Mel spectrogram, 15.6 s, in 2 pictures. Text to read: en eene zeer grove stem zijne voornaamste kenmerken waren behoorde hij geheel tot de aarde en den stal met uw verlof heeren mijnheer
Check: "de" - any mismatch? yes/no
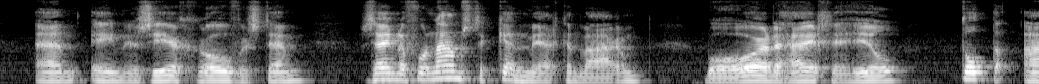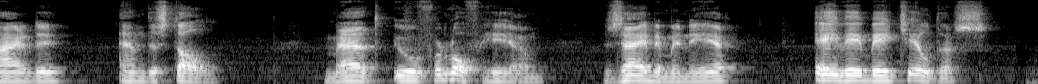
no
